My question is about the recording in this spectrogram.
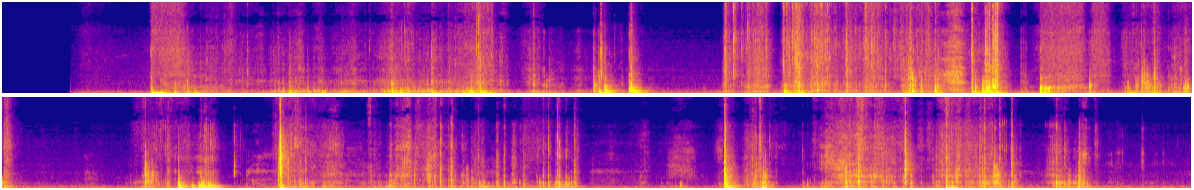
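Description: A cardboard model-kit box being opened and unpacked by hand: irregular rustling, crinkling and tearing of paper and packaging, broken by sharp knocks and clicks, the loudest about six seconds in. Near the end, the pages of a paper instruction manual are handled and turned.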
